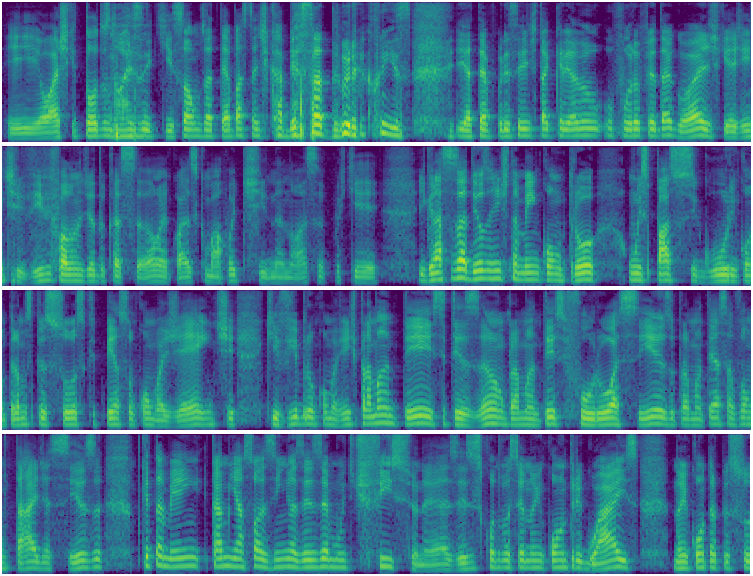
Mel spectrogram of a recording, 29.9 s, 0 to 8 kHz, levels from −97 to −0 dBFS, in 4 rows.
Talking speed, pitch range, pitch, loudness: 190 wpm, 125-150 Hz, 140 Hz, -22 LUFS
